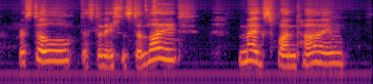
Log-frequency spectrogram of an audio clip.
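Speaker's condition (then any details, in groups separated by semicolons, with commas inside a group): No condition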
